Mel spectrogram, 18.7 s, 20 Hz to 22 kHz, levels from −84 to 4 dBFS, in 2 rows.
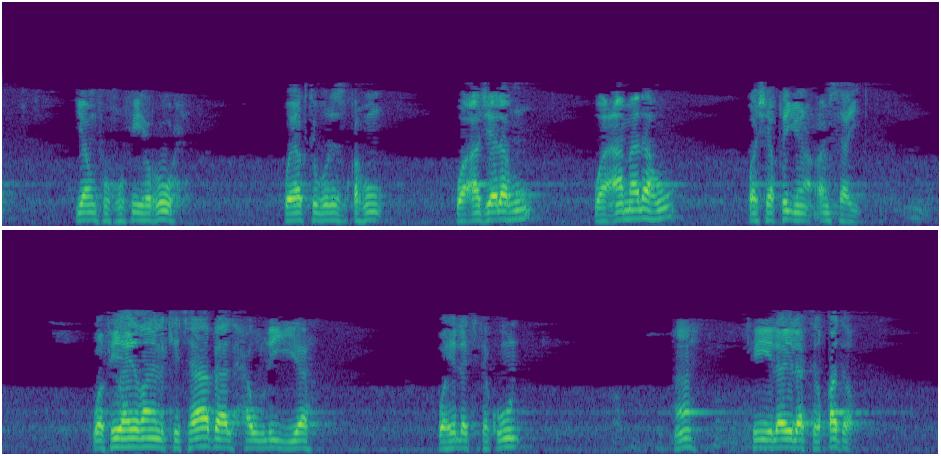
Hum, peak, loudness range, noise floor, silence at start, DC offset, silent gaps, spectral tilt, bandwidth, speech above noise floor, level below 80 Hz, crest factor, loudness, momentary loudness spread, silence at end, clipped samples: none; -2 dBFS; 9 LU; -50 dBFS; 0 s; under 0.1%; none; -7.5 dB/octave; 5.2 kHz; 33 dB; -64 dBFS; 18 dB; -19 LUFS; 14 LU; 0.75 s; under 0.1%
